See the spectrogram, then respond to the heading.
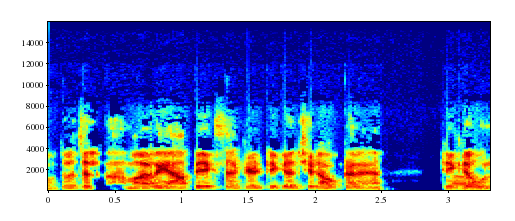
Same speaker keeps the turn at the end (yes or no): yes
